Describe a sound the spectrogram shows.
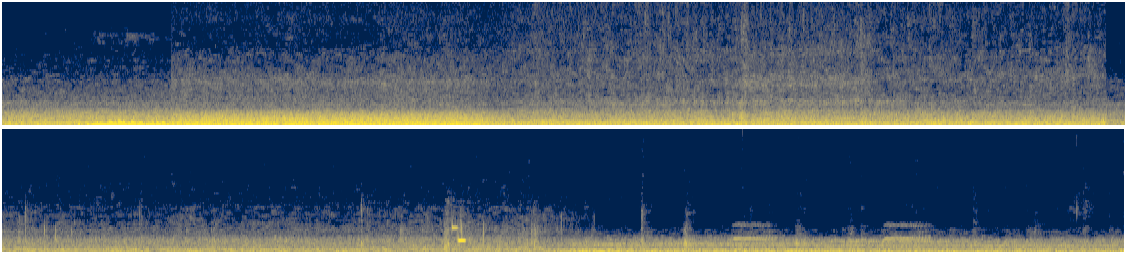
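Wind blows outdoors, rustling the grass.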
